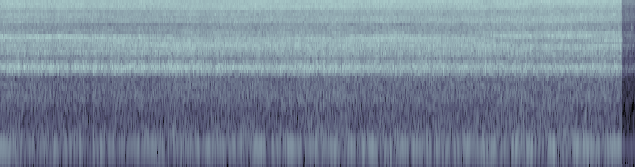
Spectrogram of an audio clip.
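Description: High-speed dental handpiece running steadily with water spray, a steady high-pitched hiss, as a fine diamond bur preps an implant abutment under water irrigation.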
